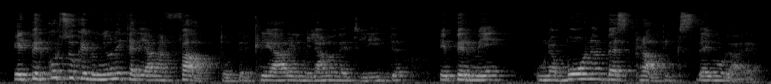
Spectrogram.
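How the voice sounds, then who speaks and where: A woman reading a formal ceremonial speech in measured, declamatory phrases. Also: medium pitch, dark tone. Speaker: speaker at a club charter ceremony. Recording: echoey hall, voice from far off.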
